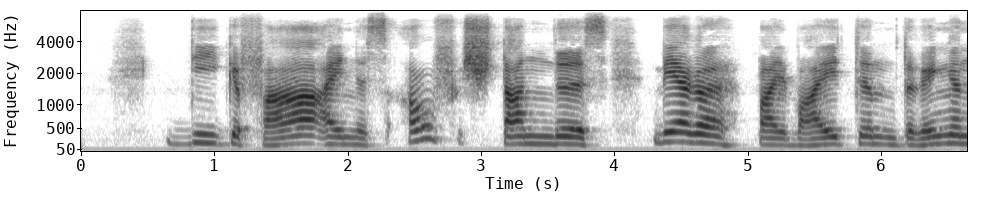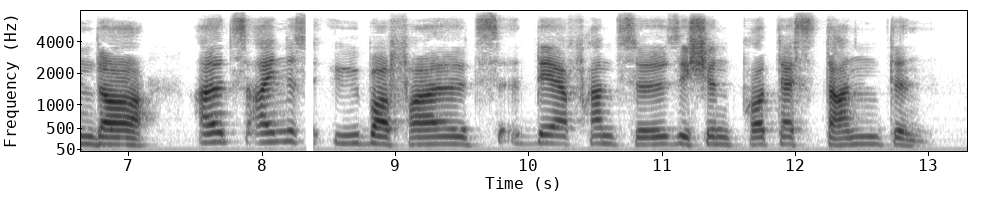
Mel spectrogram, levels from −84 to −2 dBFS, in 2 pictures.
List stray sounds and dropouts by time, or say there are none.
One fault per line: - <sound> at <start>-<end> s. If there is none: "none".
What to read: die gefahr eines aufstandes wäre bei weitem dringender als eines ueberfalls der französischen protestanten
- dropout at 8.3-8.4 s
